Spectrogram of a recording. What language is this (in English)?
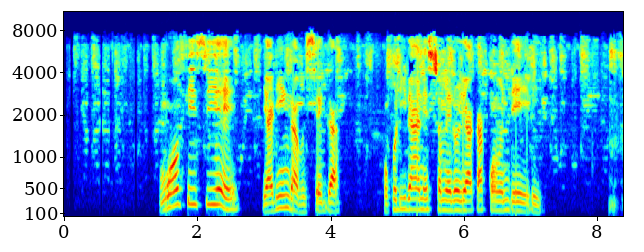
Ganda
